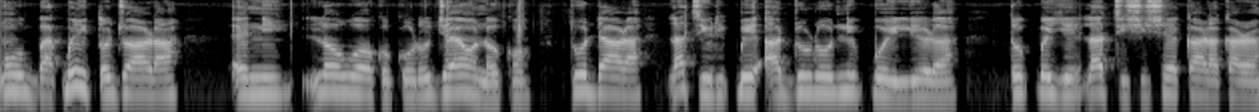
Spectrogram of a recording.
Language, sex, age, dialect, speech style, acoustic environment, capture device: Yoruba, male, 18-24, Nigeria - Nigerian Standard, focused, nature, mobile / Linux / Chrome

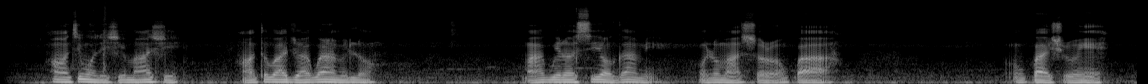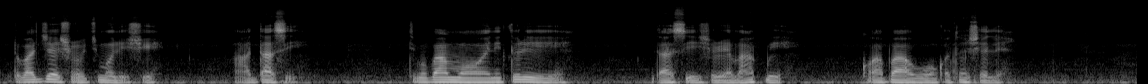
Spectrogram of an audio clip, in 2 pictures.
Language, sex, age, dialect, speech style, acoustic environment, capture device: Yoruba, male, 18-24, Nigeria - Ibadan, focused, silence, mobile / Linux / Chrome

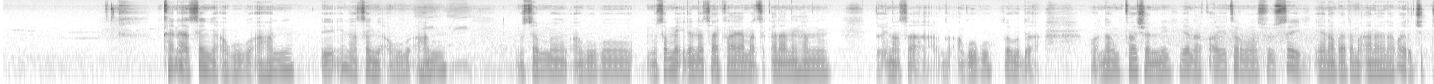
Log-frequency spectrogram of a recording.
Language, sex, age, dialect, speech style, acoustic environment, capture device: Hausa, male, 25-34, Nigeria - Nigerian Standard, happy, silence, mobile / Linux / Chrome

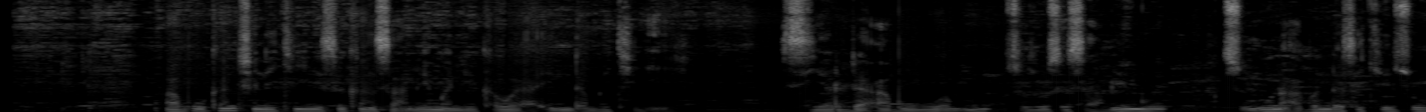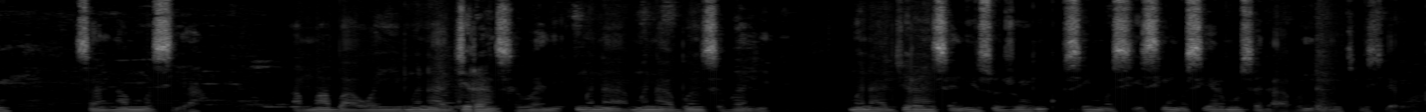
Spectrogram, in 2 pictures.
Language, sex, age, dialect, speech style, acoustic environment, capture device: Hausa, male, 25-34, Nigeria - Kano, focused, appliances, mobile / Linux / Chrome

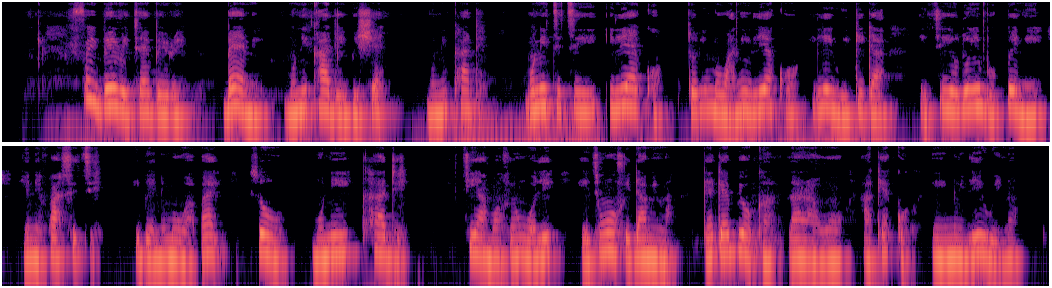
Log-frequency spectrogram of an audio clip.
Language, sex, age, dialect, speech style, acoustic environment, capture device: Yoruba, female, 25-34, Nigeria - Nigerian Standard, happy, silence, mobile / Linux / Chrome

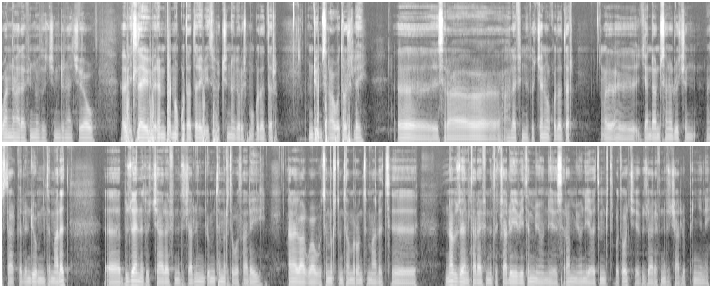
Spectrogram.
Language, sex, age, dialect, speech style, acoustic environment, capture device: Amharic, male, 18-24, Ethiopia - Gojjam, happy, silence, mobile / Linux / Chrome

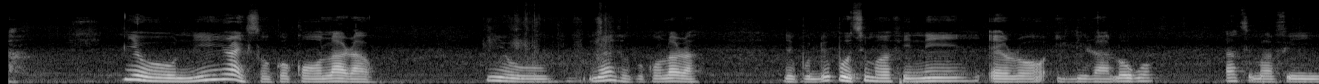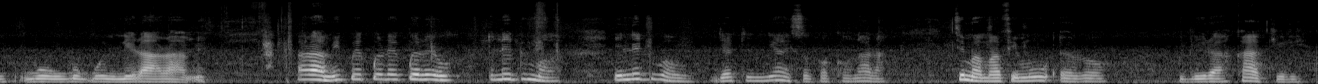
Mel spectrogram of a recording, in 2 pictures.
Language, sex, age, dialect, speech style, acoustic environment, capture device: Yoruba, female, 35-44, Nigeria - Lagos Yoruba, happy, silence, mobile / Linux / Chrome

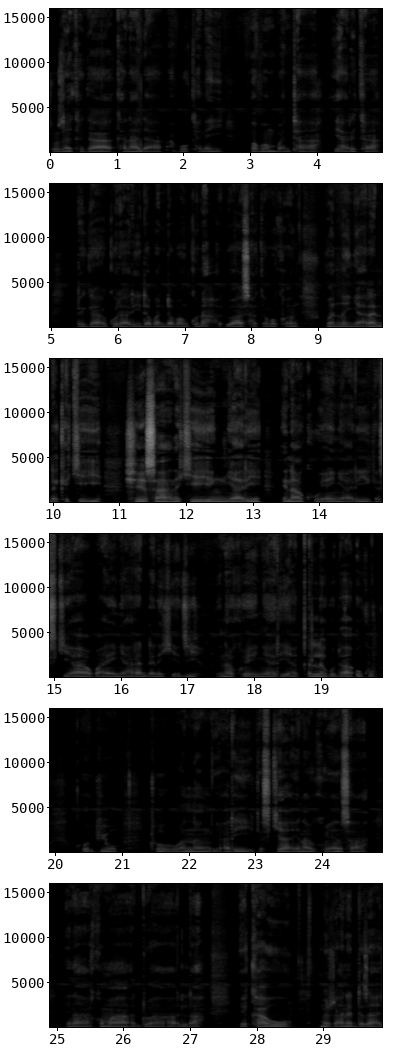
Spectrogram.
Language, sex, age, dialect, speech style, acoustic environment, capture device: Hausa, male, 25-34, Nigeria - Kano, relaxed; stressed, silence, mobile / Linux / Chrome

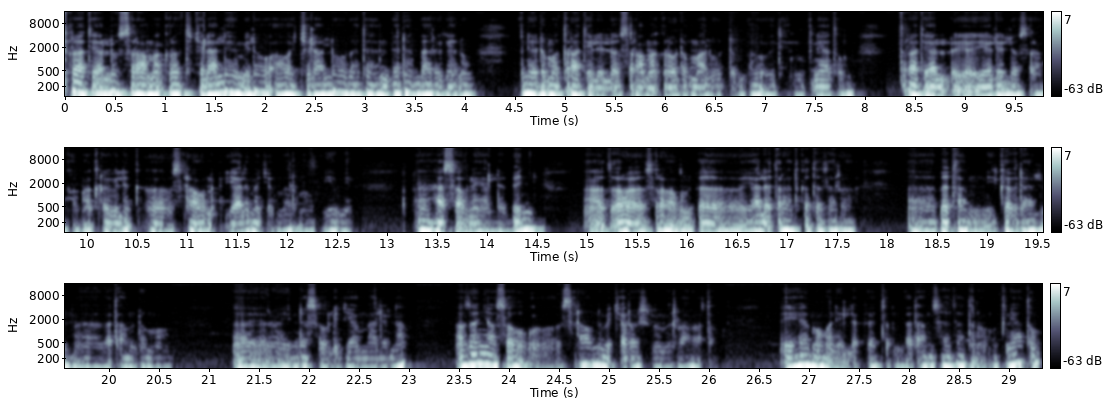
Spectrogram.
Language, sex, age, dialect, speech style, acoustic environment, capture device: Amharic, male, 25-34, Ethiopia - Tigray, happy; relaxed; focused, silence, desktop / Linux / Chrome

